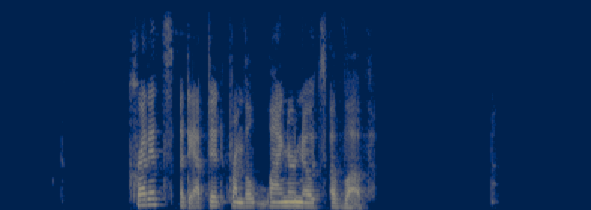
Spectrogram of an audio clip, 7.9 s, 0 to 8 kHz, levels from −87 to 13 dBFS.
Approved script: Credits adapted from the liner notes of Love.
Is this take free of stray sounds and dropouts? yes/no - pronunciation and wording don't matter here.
yes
